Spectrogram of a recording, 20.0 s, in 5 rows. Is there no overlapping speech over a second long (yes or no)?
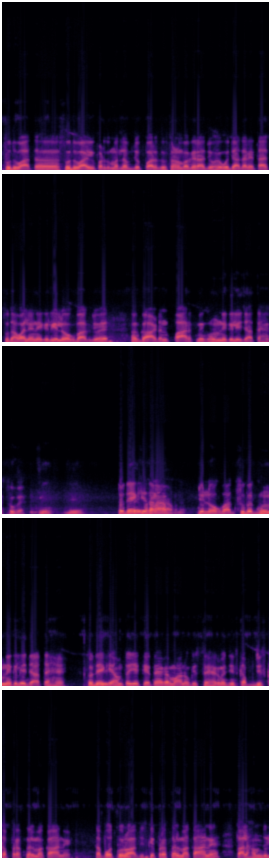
yes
